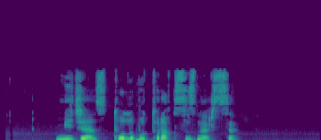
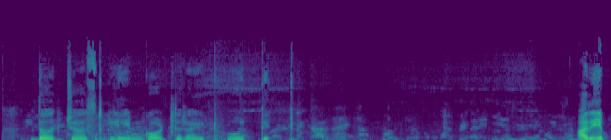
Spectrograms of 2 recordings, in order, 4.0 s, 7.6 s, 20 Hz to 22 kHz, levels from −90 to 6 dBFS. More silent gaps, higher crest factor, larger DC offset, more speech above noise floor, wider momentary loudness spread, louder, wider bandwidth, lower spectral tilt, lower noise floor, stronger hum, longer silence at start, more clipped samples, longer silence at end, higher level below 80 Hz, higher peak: neither; about the same, 20 dB vs 24 dB; neither; first, 51 dB vs 33 dB; second, 12 LU vs 22 LU; first, -27 LUFS vs -34 LUFS; second, 11.5 kHz vs 15.5 kHz; about the same, -4.5 dB/octave vs -5 dB/octave; first, -77 dBFS vs -66 dBFS; neither; first, 0.7 s vs 0.25 s; neither; first, 1.05 s vs 0.05 s; second, -84 dBFS vs -54 dBFS; first, -8 dBFS vs -12 dBFS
